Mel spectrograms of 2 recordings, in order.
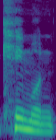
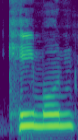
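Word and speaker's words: Keemun: the china domestic market kimon or k moon was cantonese for chiman a city in anhui province near the gorgeous granite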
